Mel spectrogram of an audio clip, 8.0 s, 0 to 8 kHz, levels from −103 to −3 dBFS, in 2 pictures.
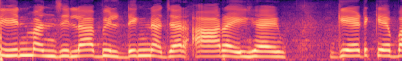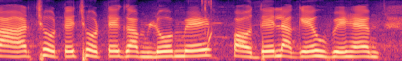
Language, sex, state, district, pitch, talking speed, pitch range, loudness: Hindi, female, Chandigarh, Chandigarh, 255 Hz, 140 wpm, 245-270 Hz, -12 LUFS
